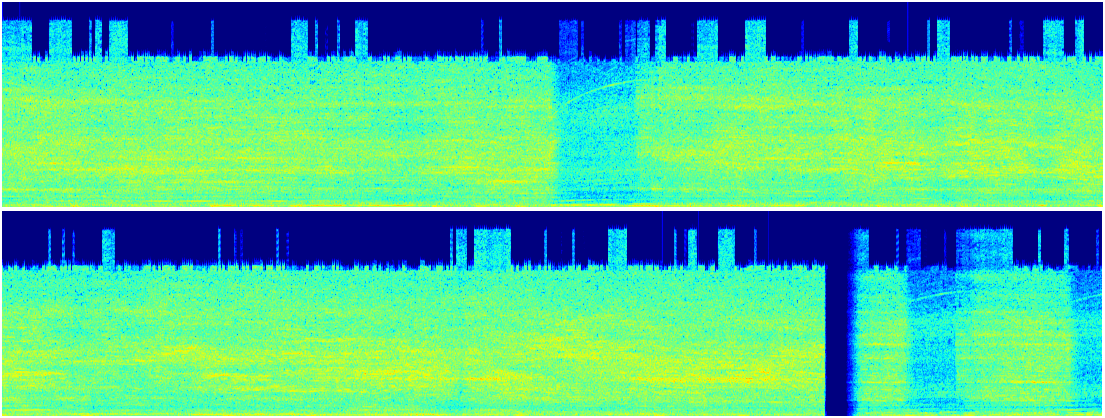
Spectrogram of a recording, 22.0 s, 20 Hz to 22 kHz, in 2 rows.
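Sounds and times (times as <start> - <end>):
background music with bass line: 0.0 - 22.0.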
